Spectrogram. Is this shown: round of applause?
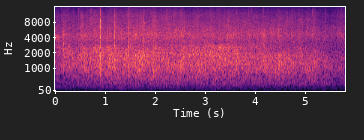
yes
